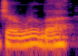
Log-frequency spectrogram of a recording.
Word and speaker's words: Yoruba: This is a god, a very important god of the Yoruba nation, the Yoruba, or sometimes I've heard it pronounced like Jaruba.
